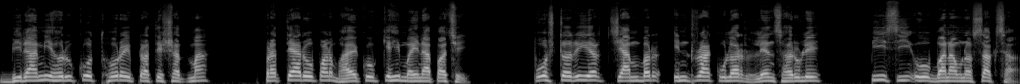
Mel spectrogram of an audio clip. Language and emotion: Nepali, neutral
